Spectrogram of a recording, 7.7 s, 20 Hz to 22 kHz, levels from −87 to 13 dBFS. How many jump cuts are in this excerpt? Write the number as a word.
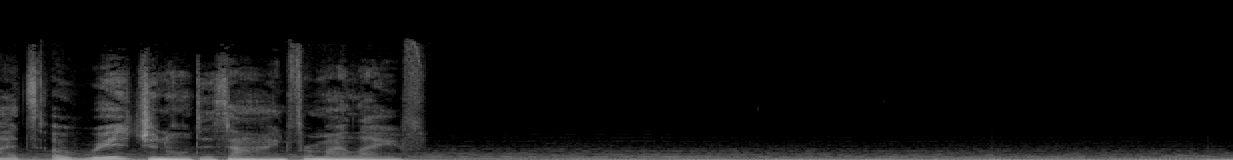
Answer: three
